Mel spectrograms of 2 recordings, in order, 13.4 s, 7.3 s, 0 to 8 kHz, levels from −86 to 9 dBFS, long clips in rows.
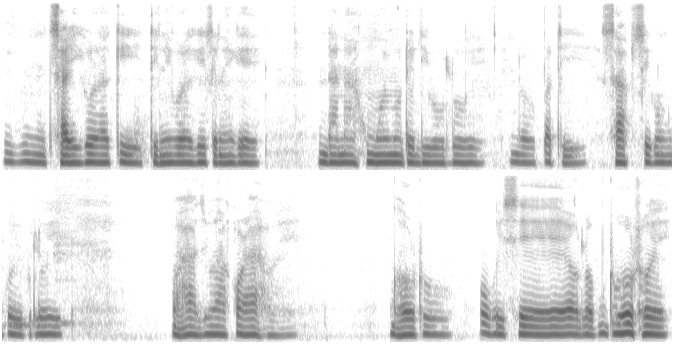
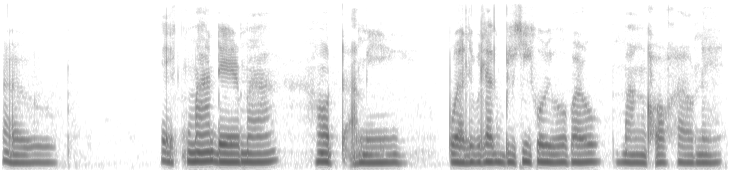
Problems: background sounds at intervals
